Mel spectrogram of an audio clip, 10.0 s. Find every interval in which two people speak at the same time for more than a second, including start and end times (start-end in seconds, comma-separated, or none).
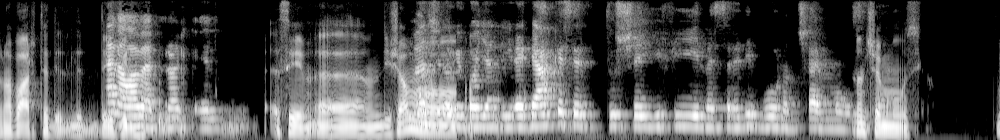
none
